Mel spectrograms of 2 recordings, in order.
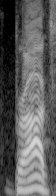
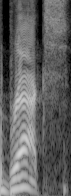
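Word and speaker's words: Brach's: Brox or Brax. Brax? Brax. It's spelled B-R-A-C-H-S.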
